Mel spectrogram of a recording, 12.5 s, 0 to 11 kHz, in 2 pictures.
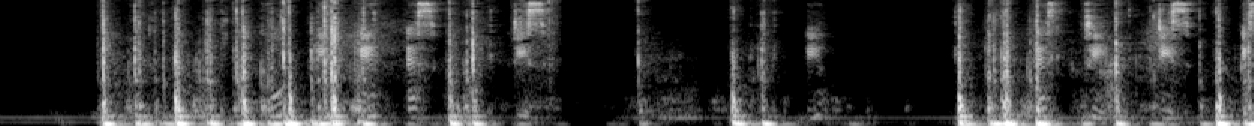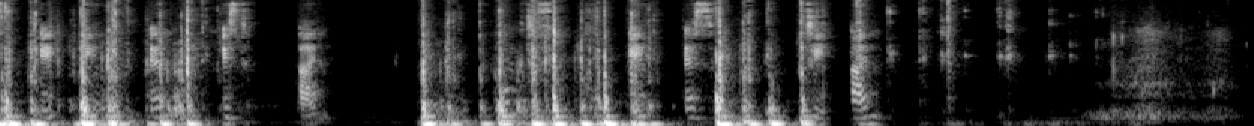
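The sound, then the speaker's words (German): Rapid clicking of keys on a braille display keyboard, used to type text on a smartwatch, in three dense bursts, each a couple of seconds long and separated by brief pauses, fairly clear but far away. “Aber ich habe gerade über die Breilzeile auf der Watch 11.32 Uhr Text Sekt Mitteilungen.”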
